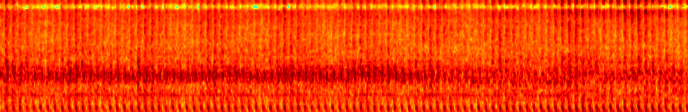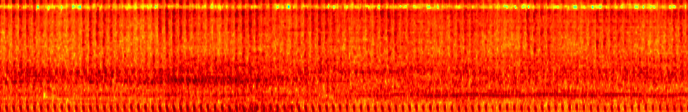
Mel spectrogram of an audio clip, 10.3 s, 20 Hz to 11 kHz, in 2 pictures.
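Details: Cub Cadet LT1045 mower with 276 hours, repowered with another engine after the old one cracked its case and seized, started on a jump pack with choke: steady single-cylinder thump, loud exhaust edge, no misses.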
